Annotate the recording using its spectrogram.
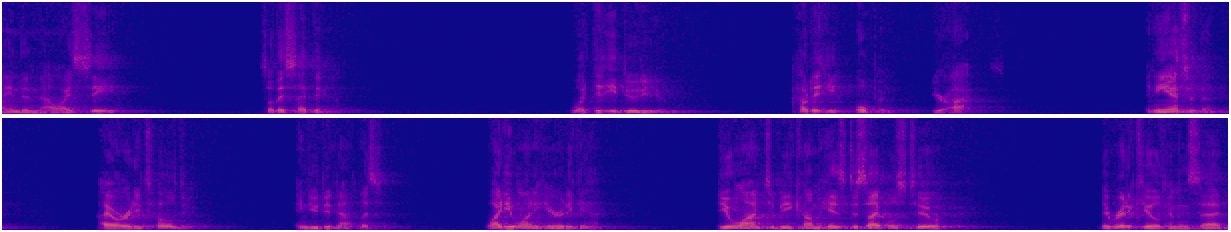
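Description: A man speaks calmly into a microphone in phrases with pauses, in a reverberant room.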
